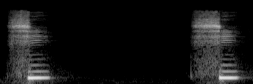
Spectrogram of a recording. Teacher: 舌尖抵住下门齿背根部，舌面前部接近上颚，舌面和上颚之间留一道窄缝，让气流从缝中摩擦而出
